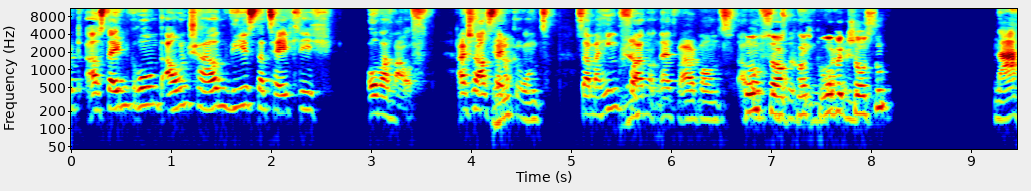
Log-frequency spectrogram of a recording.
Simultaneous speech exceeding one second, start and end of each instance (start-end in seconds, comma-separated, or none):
6.7-8.0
